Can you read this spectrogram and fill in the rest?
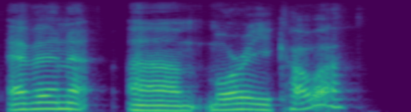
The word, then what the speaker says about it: Morikawa: And for our esteemed guests, we have Evan Morikawa. – Yep. Good morning. – I didn't ask you if I pronounced your name right. So was that? – Yeah, that's right. Evan Morikawa. That's pretty good.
